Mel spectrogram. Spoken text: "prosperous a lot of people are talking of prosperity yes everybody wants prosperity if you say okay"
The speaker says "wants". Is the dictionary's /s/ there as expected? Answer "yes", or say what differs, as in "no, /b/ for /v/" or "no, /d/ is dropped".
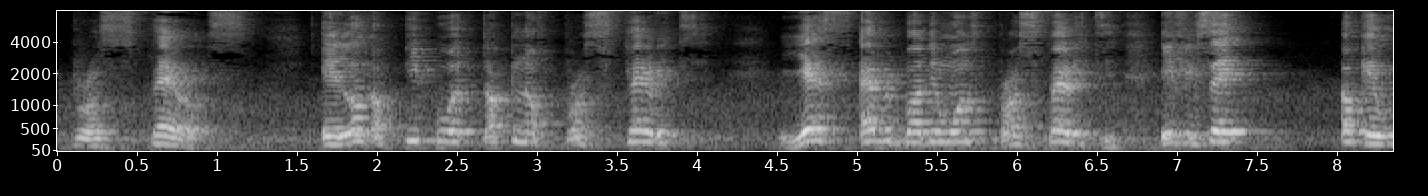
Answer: yes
